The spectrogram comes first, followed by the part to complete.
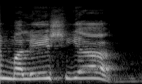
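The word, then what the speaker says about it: Malaysia: उसी तरह से ये देखिए मलेशिया, इसमें देखिए आई ए है एस के बाद, इसे भी मलेशिया मतलब शा का प्रोनाउंस किया गया है एस को।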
